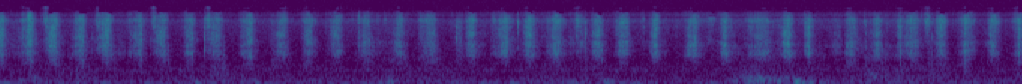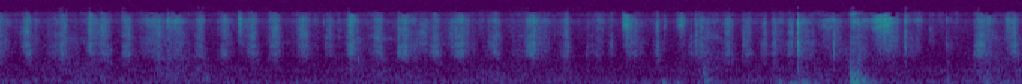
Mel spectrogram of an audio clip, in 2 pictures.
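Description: Faint rustling and rubbing of hands pushing fiberfill stuffing into a crocheted amigurumi head, a quick run of soft scratchy ticks, with a light knock near the end.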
